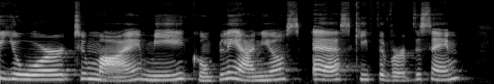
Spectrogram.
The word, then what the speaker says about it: y: Also notice that there's a list here, and at the end, right before the last thing that you say, you want to add Y, which is and it's pronounced E.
